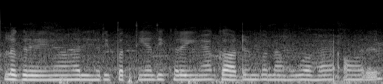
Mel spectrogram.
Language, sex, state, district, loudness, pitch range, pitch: Hindi, female, Punjab, Pathankot, -16 LUFS, 210-220 Hz, 215 Hz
